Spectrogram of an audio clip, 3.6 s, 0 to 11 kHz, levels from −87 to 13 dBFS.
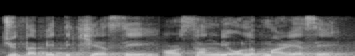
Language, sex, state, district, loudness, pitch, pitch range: Nagamese, male, Nagaland, Dimapur, -13 LUFS, 155 Hz, 145-165 Hz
